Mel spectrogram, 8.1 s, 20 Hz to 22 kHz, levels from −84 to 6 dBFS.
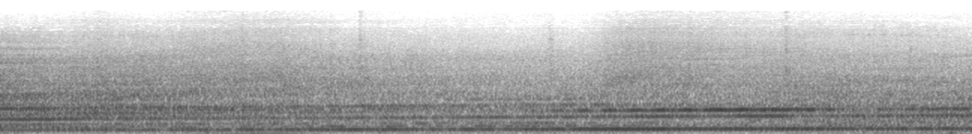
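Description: No technical fault can be heard anywhere in the audio; the signal stays steady and intact throughout.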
